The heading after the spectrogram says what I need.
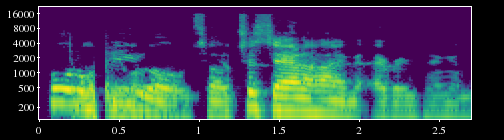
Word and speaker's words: Nikita Tolopilo: So, those aren't really all that horrible, but to the pronunciation guide. It's Nikita Tolopilo. That's how you say it. Nikita Tolopilo. Tolopilo.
